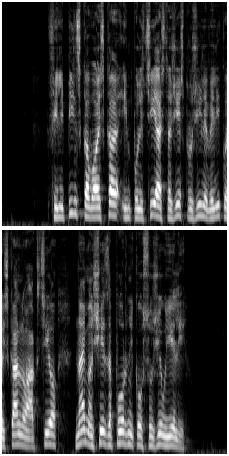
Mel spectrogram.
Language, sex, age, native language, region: Slovenian, male, 50-59, Slovenian, Central Slovenia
